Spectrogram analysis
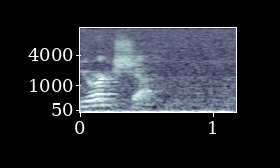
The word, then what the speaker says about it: Yorkshire: And Crowe says, I know it's the American way, but Yorkshire is pronounced Yorkshire.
